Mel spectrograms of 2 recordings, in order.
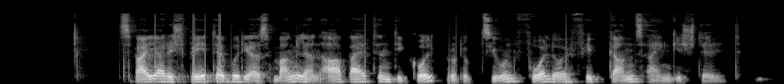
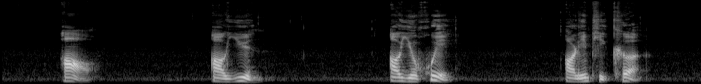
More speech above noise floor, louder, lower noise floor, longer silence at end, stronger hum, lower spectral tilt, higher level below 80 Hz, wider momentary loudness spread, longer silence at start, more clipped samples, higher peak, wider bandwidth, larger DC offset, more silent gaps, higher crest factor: first, over 75 dB vs 39 dB; first, -15 LUFS vs -20 LUFS; first, under -90 dBFS vs -57 dBFS; second, 0.2 s vs 0.6 s; neither; first, -6.5 dB/octave vs -4.5 dB/octave; first, -50 dBFS vs -84 dBFS; first, 12 LU vs 8 LU; first, 1.2 s vs 0.6 s; neither; about the same, 0 dBFS vs -2 dBFS; second, 11.5 kHz vs over 20 kHz; neither; neither; about the same, 16 dB vs 20 dB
